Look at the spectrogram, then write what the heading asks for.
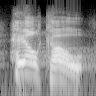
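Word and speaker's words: ἕλκω: of these uh instances is helco if I'm pronouncing that correctly h e l Koo uh the uh definition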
